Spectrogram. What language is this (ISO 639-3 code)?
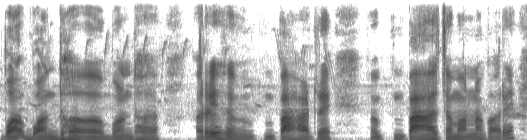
ori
